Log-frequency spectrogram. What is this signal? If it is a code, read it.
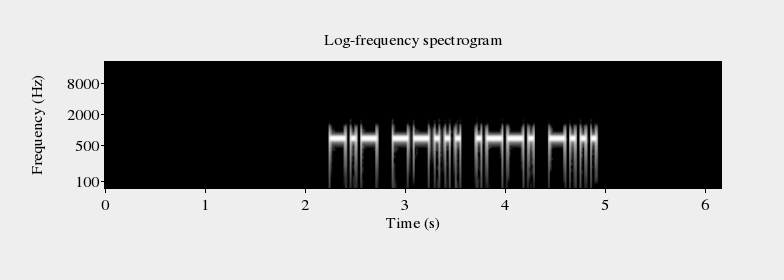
Morse code, heard as a keyed tone, about 22 wpm, 700 Hz. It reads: K7PB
